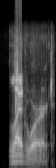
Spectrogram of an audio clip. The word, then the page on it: leadwort: American English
